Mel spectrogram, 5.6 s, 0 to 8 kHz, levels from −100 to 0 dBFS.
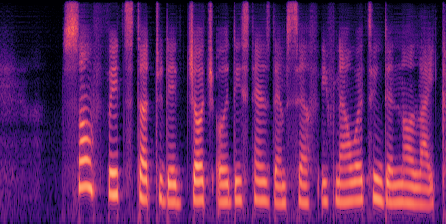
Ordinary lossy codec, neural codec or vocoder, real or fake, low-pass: none; codec, 16 kHz, 0.7 kbps, FocalCodec; fake; none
